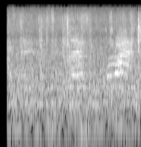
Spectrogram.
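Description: Faint background voices with no clear words over a steady outdoor hiss.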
